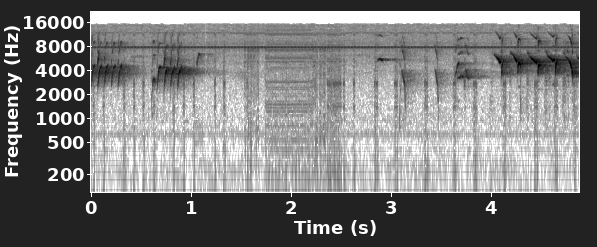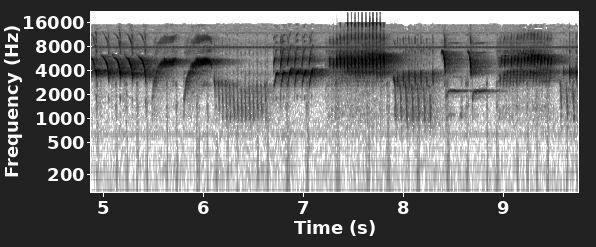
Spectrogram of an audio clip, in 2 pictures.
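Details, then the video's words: Gloster canary singing a training song: a quiet start with faint clicks, then from about four seconds loud buzzy trills and fast repeated high notes, with bright harsh bursts near the end. "GLOSTER CANARY SINGING Spectacular Beautiful training"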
